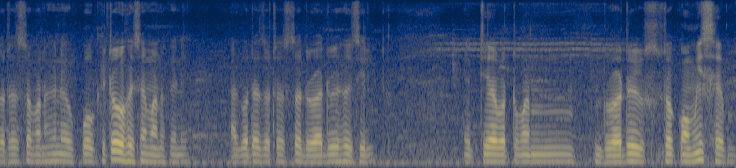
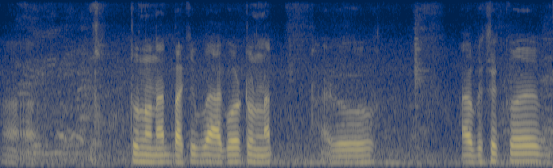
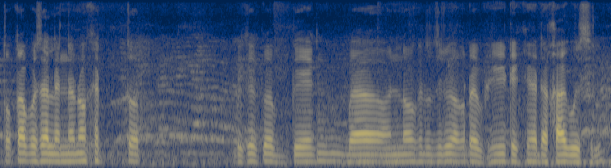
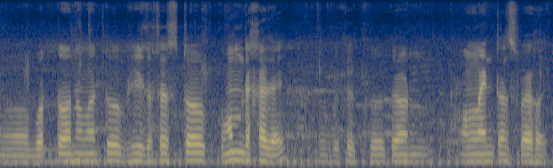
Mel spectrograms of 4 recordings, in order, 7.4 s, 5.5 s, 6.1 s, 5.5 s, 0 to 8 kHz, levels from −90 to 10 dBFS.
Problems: background sounds at intervals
